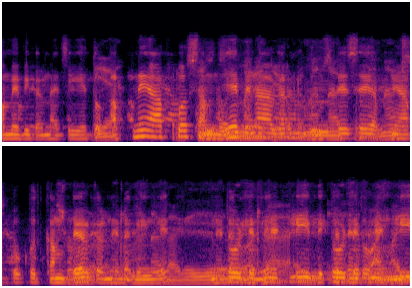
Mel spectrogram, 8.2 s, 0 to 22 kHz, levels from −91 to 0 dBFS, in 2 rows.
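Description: From the first syllable to the last, the speech carries an echo with no canceller: a copy of the talker returns roughly 150 ms later, about 17 dB down, thinner, as if played from a loudspeaker at the far end and picked up again without echo cancellation removing it. On a spectrogram each burst of speech has a faint, smeared shadow trailing a little to its right, and the waveform shows a low tail after every phrase.

At 6.17 s a doubled audio track begins and runs to the end of the clip. A second full-band copy of the speech, roughly as loud as the original, sits about a second behind it, so two streams of the same speech overlap. The copy has no room colour or decay, and it cuts in abruptly. The likely cause is a second, slower capture path mixed in alongside the first. The spectrogram shows the energy pattern repeated, shifted by about a second, all of it below the 8 kHz ceiling of the call path.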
